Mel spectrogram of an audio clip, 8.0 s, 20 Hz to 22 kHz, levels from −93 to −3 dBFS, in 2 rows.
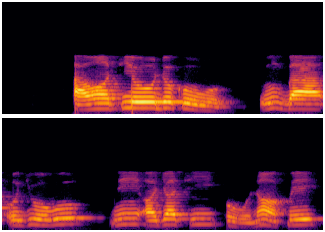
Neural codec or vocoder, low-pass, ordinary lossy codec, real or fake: none; 3.6 kHz; none; real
